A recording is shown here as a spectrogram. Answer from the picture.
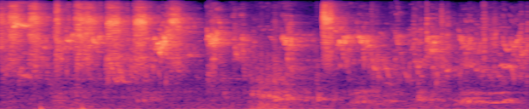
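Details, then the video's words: Budgerigars' mating sounds: fast scratchy chatter with clicks and squeaks in bursts, including a sharp squawk-like note partway through and a short pause around the middle. "Budgies Parrot | Budgies singing | Budgies mating sounds | Budgies chirping sounds"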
